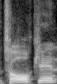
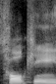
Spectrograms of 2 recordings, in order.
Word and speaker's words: Tolkien: Tolkien." Actually, it's Tolkien, and I'm like, oh, Yeah.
